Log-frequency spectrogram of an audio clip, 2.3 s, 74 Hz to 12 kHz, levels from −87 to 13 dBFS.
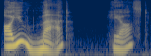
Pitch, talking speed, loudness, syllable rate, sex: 170 Hz, 130 wpm, -18 LUFS, 4.2 syllables/s, female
